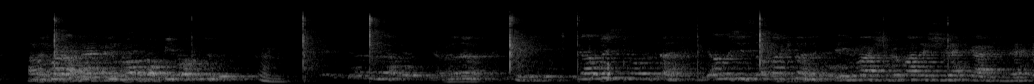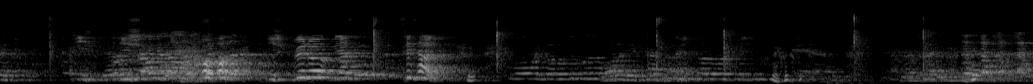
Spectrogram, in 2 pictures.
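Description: Hands slap together in sharp claps.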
